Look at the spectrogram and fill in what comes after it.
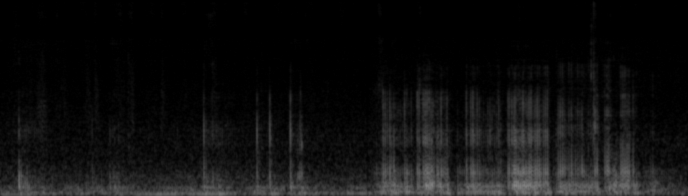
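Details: Sleepy dilute calico kitten purring and yawning indoors; steady low rumbling purr throughout, growing louder and breathier in rhythmic bursts during the second half.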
